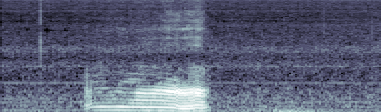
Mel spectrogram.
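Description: A single short, tonal, buzzing snore on one breath, rising in pitch; ordinary snoring.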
